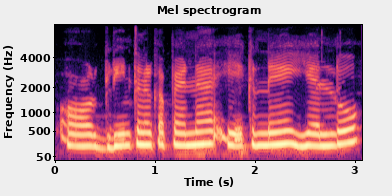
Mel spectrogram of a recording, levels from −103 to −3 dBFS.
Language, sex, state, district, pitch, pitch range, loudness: Hindi, female, Punjab, Kapurthala, 235 Hz, 220-245 Hz, -10 LUFS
